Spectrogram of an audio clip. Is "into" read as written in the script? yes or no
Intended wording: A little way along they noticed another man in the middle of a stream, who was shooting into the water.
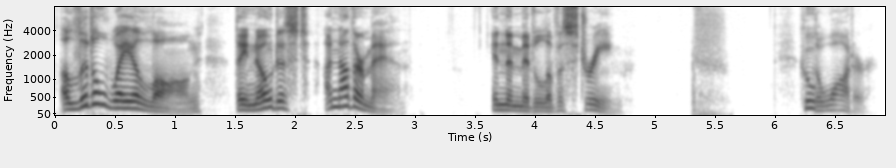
no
